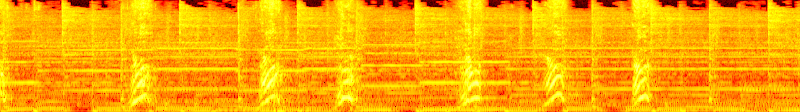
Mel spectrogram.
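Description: A dog barking about seven times, short sharp barks each rising in pitch, spaced roughly half a second to a second apart, over background music.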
